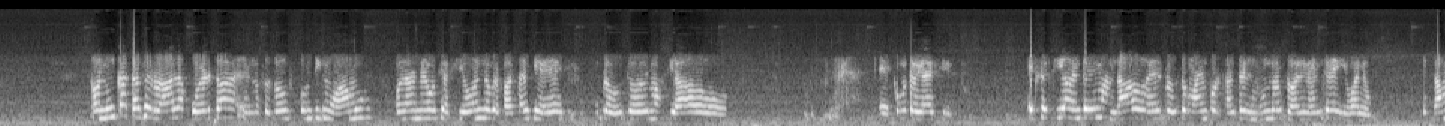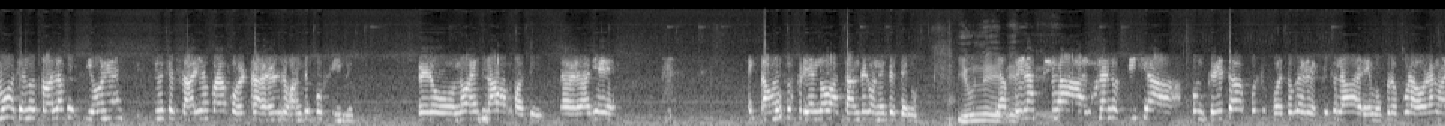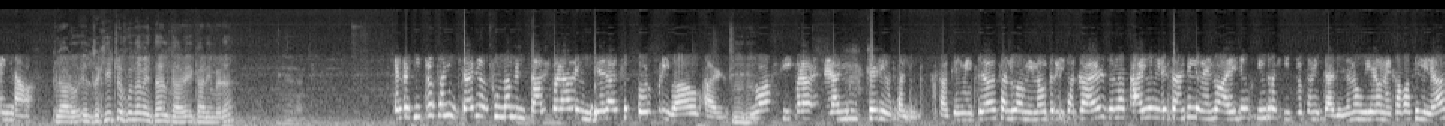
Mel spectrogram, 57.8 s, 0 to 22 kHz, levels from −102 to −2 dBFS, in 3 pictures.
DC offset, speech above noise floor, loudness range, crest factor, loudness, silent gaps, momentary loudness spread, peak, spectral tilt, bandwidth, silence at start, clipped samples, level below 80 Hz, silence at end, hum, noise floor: under 0.1%; 23 dB; 5 LU; 16 dB; -15 LUFS; none; 9 LU; 0 dBFS; -7 dB/octave; 7.6 kHz; 0 s; under 0.1%; -42 dBFS; 0 s; none; -38 dBFS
